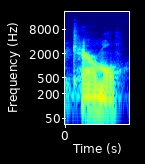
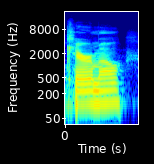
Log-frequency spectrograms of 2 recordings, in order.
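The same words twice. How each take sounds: First: The word is said with the second vowel dropped. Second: The word is said with three full syllables.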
